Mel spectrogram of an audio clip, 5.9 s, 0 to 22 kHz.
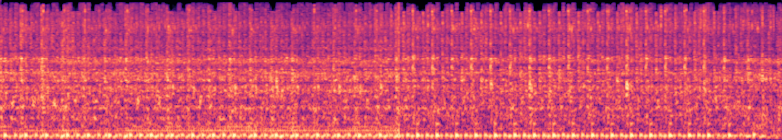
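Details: Land Rover Series 3 109" (1975) with a Perkins 4.203 diesel, after head gasket replacement and valve job: steady, even idle with light injector clatter and no knocks or misses, a normal idle. The engine is still somewhat noisy on the road.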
